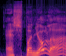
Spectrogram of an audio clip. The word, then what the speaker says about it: Española: Española, I know how to say that.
